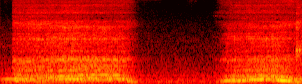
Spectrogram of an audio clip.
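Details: Loud, coarse rattling snores on two breaths with a quiet gap between, presented in a discussion of snoring in pregnancy and sleep apnea; heavy snoring needing more than simple nasal aids; severe snoring.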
